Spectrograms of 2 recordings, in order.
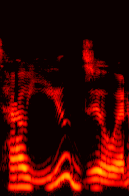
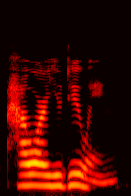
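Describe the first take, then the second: First: Slow, flirty, leaning on "you"; flirty drawn-out How you doing?. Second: Said in the usual way. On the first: Shown as a demonstration. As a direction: deliver "How you doing?" slowly, with charm and stress on "you".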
